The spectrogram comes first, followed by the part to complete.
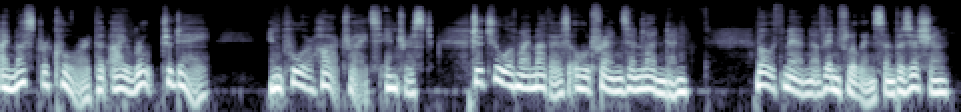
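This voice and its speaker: A woman giving a formal, expressive and measured dramatic narration of a diary from a classic novel. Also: a bass voice, slightly rough, no room sound, studio quality. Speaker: audiobook narrator.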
